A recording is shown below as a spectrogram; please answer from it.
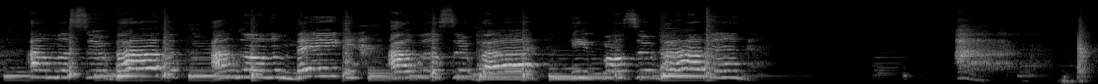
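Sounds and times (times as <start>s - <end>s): woman's breathy sigh: 9.6s - 10.6s.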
